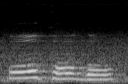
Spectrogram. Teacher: हमारे व्यंजन क ख ग घ को बंगाल में को खो गो इस प्रकार से बोला जाता है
